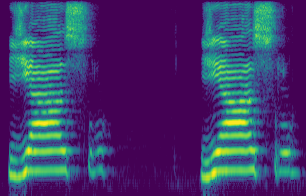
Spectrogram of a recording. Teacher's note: پیچھے والے حرف پہ زبر آنے کی وجہ سے اب ہم نے را کو موٹا کر دینا ہے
